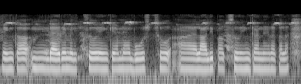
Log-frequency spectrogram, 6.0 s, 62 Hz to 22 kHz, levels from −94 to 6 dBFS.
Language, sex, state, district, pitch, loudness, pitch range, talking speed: Telugu, female, Andhra Pradesh, Manyam, 185 Hz, -17 LUFS, 180-185 Hz, 110 wpm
